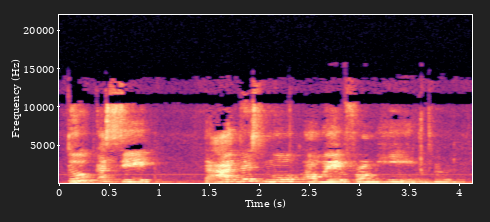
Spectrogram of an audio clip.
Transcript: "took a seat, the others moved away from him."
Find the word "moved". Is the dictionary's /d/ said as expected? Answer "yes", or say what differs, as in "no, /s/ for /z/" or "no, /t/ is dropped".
no, /d/ is dropped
